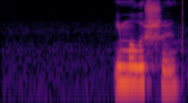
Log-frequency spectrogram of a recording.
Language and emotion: Russian, neutral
